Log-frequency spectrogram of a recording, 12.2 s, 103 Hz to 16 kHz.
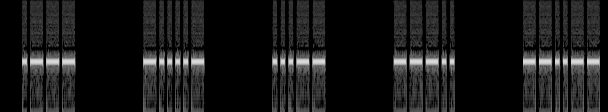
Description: Morse code, heard as a keyed tone, about 15 wpm, spaced as for 5 wpm, 1000 Hz. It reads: J-38,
